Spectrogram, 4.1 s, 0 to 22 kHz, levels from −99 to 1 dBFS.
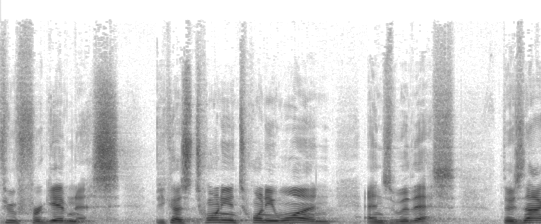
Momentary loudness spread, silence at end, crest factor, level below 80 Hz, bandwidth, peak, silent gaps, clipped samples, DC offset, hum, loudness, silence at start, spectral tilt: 11 LU; 0 s; 16 dB; -54 dBFS; 19 kHz; -10 dBFS; none; under 0.1%; under 0.1%; none; -26 LUFS; 0 s; -4 dB/octave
